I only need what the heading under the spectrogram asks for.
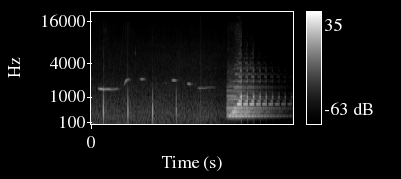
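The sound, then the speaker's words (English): A lively tune whistled in short, bright notes with a bouncy rhythm, clear, followed by a louder, fuller burst of sound that fades over the final second. “She turned into the sunset once more, this time barely suppressing a lively whistled tune.”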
